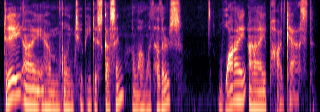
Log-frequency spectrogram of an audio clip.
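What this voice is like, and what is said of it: Voice sounds sick, under the weather. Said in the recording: “If you can't tell by my voice, I'm a little bit under the weather today”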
